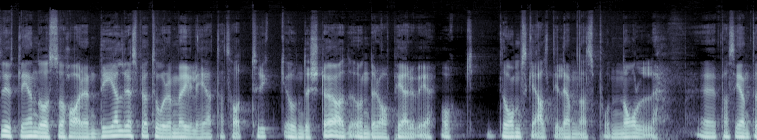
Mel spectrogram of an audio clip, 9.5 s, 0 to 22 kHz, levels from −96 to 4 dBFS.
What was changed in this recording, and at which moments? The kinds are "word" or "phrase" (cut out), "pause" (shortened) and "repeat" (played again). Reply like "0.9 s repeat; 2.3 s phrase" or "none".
5.4 s pause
